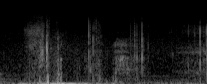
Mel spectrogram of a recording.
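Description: A few soft footsteps and shuffles on a tiled floor, with light scattered taps.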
